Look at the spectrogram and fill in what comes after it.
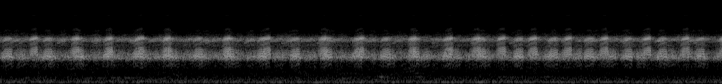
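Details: Frogs in full chorus at night in May, flooded paddy before rice planting, males calling to attract mates for egg laying; evenly spaced rapid croaks about three per second over a dense buzzing background of many callers.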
